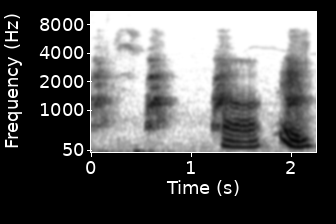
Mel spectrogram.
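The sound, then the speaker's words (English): A dog barks a few times in the background, with two longer, strongly pitched yelping barks near the end following softer, shorter ones. “Sorry, I don't know if you can hear the dog.”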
